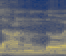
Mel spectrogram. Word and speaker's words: Ananda: I think everyone just the album was put under San, and mainly because my name's Anundo and it's spelled Ananda, and trying to tell people how to pronounce that is a real hassle.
